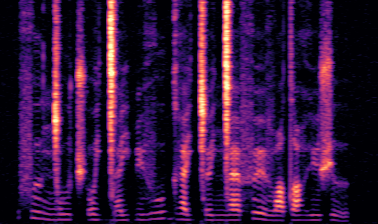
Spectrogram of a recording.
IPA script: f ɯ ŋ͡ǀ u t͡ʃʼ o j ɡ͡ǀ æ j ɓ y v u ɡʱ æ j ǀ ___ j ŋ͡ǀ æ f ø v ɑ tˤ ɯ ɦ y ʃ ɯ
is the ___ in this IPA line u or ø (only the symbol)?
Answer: ø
